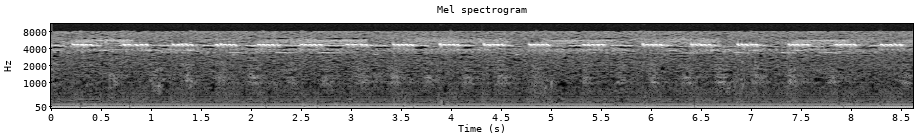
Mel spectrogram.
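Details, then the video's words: Wild cricket in eastern Botswana wilderness, recorded 21 May 2016 at 2:30 am. Short high chirps, steady and even, about two to three each second, over a constant low hum. "1 Hour cricket sound-Africa-No loop-Real recording."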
